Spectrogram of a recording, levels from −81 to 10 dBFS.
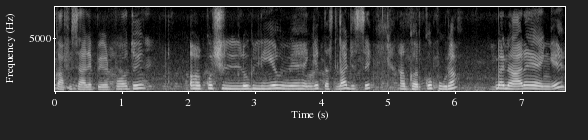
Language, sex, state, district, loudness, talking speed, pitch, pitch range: Hindi, female, Andhra Pradesh, Anantapur, -16 LUFS, 150 wpm, 270 Hz, 245-290 Hz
